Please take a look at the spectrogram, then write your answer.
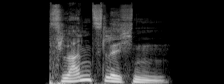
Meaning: inflection of pflanzlich: 1. strong genitive masculine/neuter singular 2. weak/mixed genitive/dative all-gender singular 3. strong/weak/mixed accusative masculine singular 4. strong dative plural
- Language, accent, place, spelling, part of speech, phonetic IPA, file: German, Germany, Berlin, pflanzlichen, adjective, [ˈp͡flant͡slɪçn̩], De-pflanzlichen.ogg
